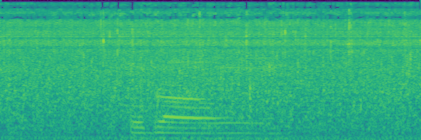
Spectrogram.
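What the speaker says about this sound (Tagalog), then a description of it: "Ang sarap umupo dito habang pinapakinggan yung agos ng tubig" Flowing stream water, a steady broadband rush throughout, with a person speaking briefly over it.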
